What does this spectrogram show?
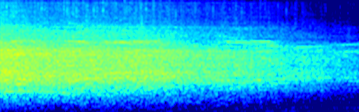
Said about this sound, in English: That's supposed to be a lot of applause, but it sounds a bit like an aggressive rain.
